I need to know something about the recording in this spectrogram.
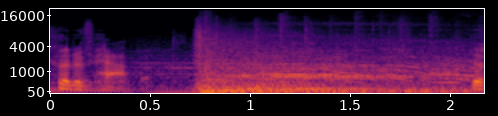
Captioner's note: shouting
